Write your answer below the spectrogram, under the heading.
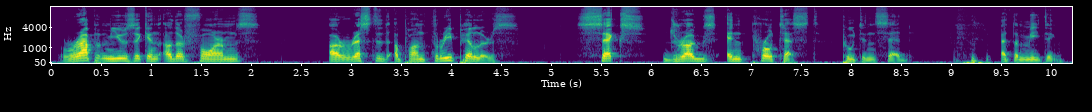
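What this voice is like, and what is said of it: Put-on Russian accent. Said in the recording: “Should I continue my Russian accent throughout the story? I feel like I should.”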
